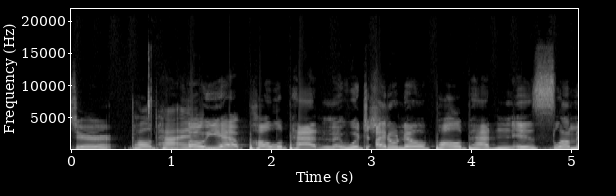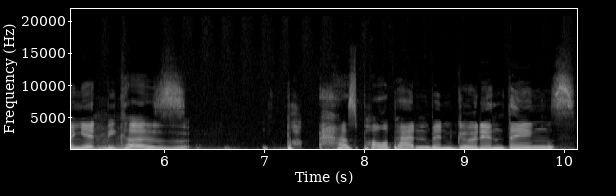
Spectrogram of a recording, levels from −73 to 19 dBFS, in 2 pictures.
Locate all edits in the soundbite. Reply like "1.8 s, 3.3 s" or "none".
none

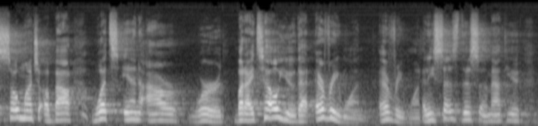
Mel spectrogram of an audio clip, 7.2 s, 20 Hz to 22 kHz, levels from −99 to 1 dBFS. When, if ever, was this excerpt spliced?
3.0 s, 5.6 s

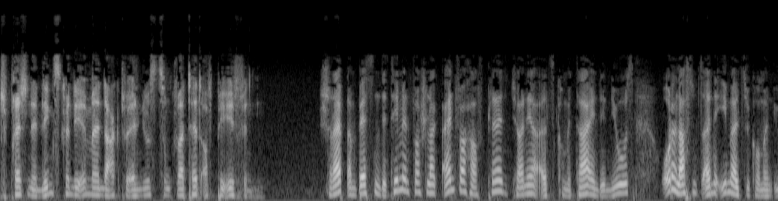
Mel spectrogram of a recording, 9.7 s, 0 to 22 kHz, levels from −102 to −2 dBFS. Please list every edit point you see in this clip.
4.0 s

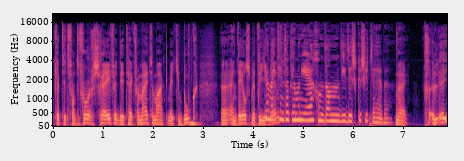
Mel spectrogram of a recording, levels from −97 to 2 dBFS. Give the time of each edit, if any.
none

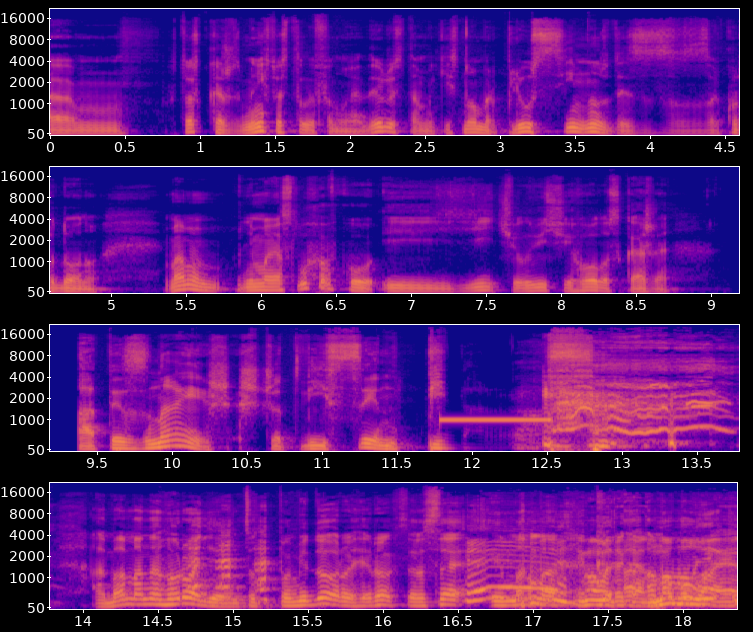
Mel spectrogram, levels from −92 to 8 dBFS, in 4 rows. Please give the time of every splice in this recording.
1.0 s

